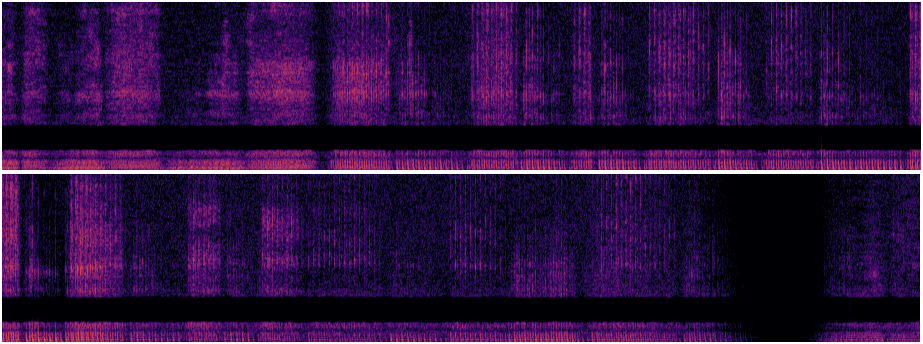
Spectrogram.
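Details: Cat purr, a continuous low vibrating rumble rising and falling with each breath, briefly stopping near the end before resuming.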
